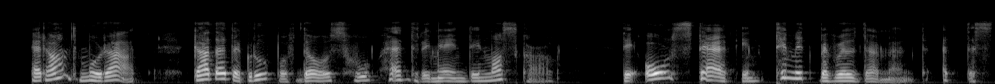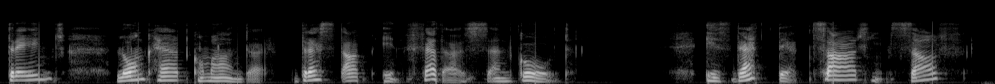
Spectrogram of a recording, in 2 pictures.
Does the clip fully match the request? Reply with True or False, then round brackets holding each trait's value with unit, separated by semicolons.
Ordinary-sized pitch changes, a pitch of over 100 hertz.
False (6.0 semitones; 185 Hz)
